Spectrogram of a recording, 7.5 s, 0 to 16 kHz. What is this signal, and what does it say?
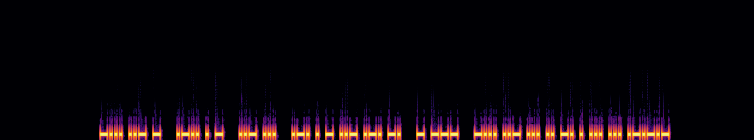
Morse code, heard as a keyed tone, about 50 wpm, 700 Hz. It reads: BUT LET US RETURN TO BUSINESS.
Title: Sentences from Top 800 Words 50wpm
